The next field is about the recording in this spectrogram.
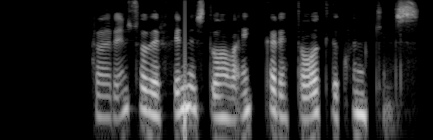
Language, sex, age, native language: Icelandic, female, 40-49, Icelandic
